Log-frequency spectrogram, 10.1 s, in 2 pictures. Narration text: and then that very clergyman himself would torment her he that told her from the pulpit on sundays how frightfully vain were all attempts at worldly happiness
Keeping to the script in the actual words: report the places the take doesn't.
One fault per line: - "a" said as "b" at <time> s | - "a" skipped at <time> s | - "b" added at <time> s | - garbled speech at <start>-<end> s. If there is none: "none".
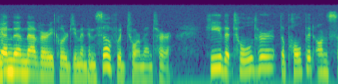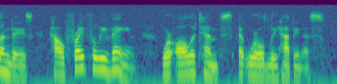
- "from" skipped at 4.1 s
